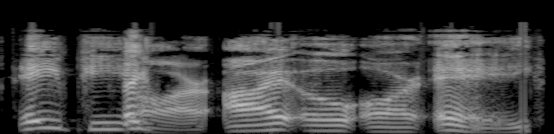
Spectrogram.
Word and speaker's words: Apriora: So prior is in the middle of two A's. How do you like that? A prior A. Yeah. So prior, just think prior. and throw an A on each side.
